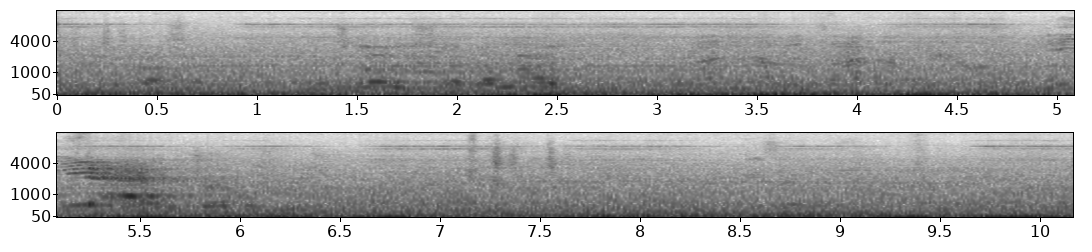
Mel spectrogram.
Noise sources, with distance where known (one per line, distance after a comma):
unidentified human voice, near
